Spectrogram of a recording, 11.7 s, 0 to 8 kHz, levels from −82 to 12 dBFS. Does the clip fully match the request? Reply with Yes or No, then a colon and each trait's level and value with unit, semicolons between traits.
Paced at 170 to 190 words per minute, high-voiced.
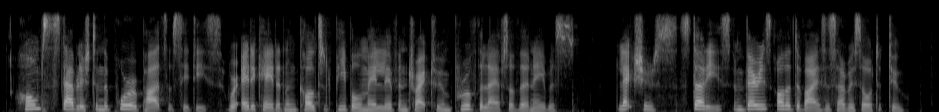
Yes: average, 175 wpm; high, 210 Hz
